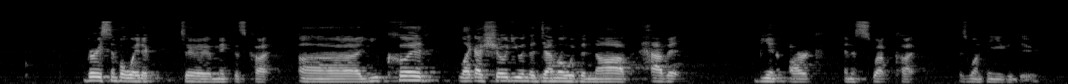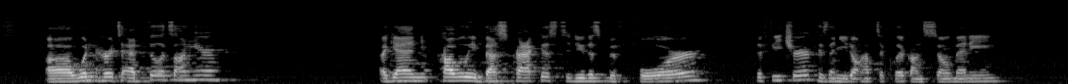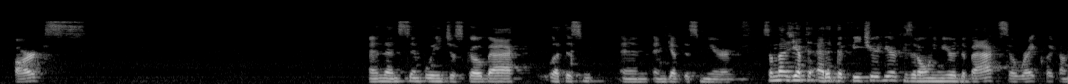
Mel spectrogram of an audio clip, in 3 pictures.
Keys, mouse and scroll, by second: 0.2-1.9 scroll up 1, 11.5-26.9 drag, 26.9 scroll up 1, 27.0 middle click, 27.1 scroll, 29.5-29.9 scroll up 2, 29.7 middle click, 31.1 right click.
